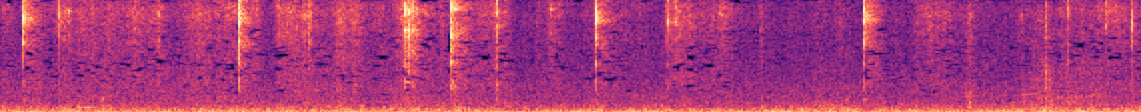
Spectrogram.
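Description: Small scissors snipping yarn during crochet work, faint and close, a few sparse crisp snips spread over several seconds against a quiet room hiss.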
